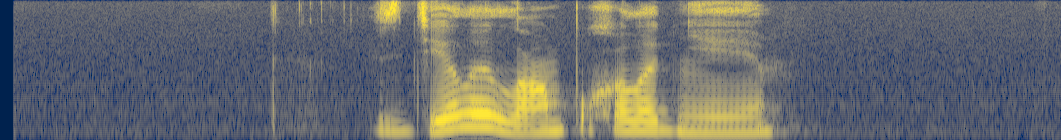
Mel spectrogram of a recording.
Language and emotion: Russian, neutral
